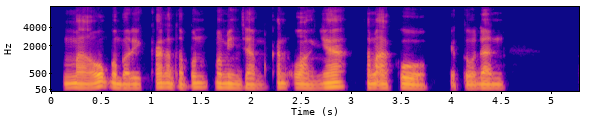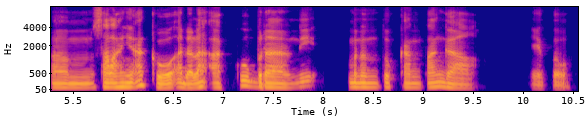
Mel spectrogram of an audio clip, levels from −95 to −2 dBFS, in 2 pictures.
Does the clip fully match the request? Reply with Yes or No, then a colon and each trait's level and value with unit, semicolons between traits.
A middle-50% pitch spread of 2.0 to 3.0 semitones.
Yes: narrow, 2.6 semitones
